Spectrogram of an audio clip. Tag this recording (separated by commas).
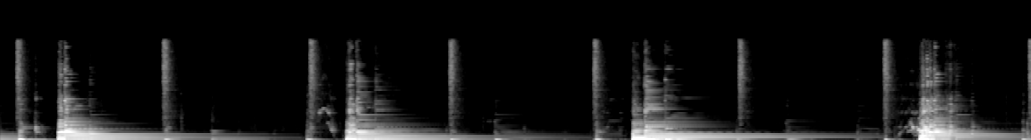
Ukulele, Music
